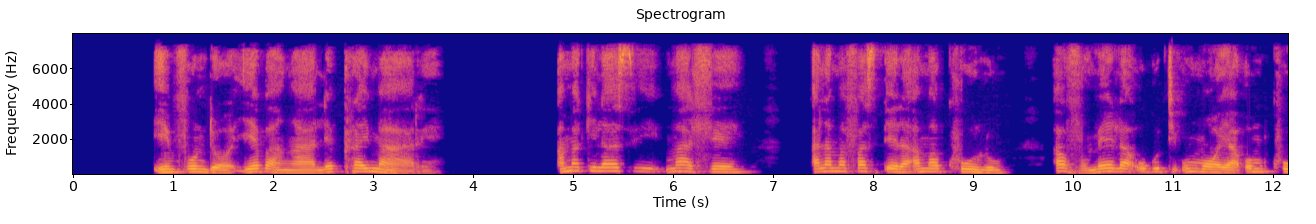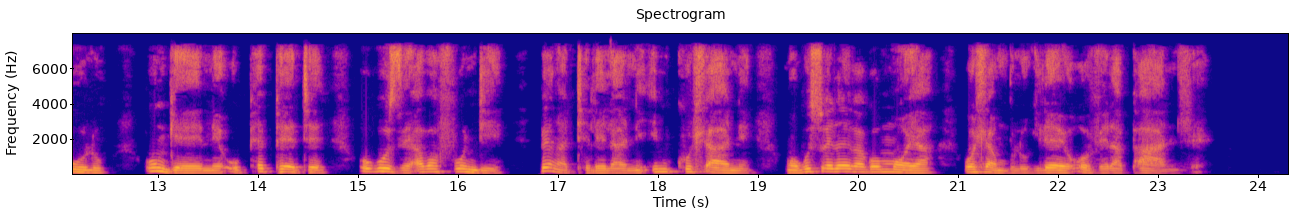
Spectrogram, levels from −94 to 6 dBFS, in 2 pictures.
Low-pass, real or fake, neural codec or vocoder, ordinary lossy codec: 7.2 kHz; real; none; AAC, 48 kbps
